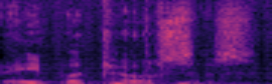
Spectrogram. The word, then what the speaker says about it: apoptosis: a fancy name it's apoptosis or some people don't pronounce that p in the middle and they call it apoptosis uh it comes from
